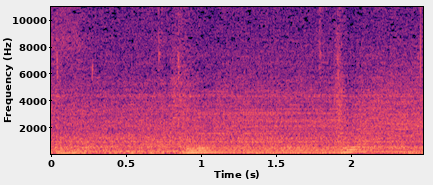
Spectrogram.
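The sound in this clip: A V10 car engine revs in a loud, steady drone with strong harmonics, climbing in pitch briefly twice. No voices are heard.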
